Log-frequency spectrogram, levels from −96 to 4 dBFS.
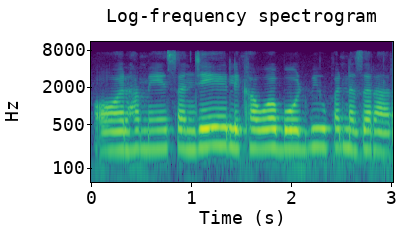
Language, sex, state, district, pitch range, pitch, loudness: Hindi, female, Madhya Pradesh, Bhopal, 200-215 Hz, 205 Hz, -15 LUFS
